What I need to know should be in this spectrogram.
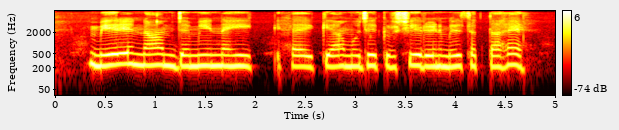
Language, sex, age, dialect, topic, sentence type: Hindi, female, 25-30, Garhwali, banking, question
